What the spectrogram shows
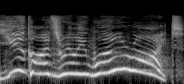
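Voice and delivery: very high, loud, forced-cheerful jovial shout. Michael addresses the other children in front of the Sea Queen: shouted. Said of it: "he shouted".

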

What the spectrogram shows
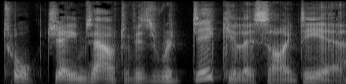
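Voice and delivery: ordinary delivery

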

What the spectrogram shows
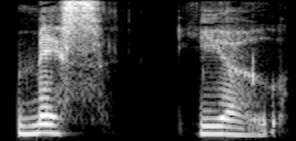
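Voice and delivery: slow, crystal-clear enunciation, fairly quiet. A new teacher repeats her name to a puzzled little boy, enunciating slowly and quietly. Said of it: "Evie enunciated slowly, in what she hoped was a quietish but crystal clear voice".

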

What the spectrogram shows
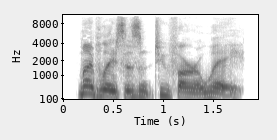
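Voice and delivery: plain reading voice

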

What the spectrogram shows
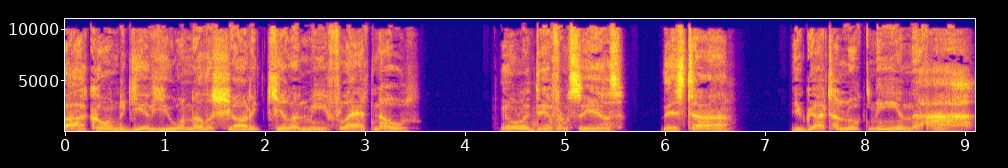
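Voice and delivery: calm, unhurried, easy, slow drawl. Bo confronts flatnose face to face, in a calm drawl. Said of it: "as he calmly drawled".

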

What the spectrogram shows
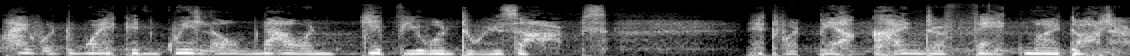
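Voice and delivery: soft, hushed whisper. Reading a man answering a woman he calls his daughter, whispering. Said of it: "he whispered".

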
